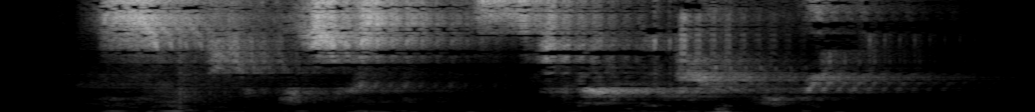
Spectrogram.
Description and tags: Variation for friendly ghost whispering.
Dubbed and edited by me.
